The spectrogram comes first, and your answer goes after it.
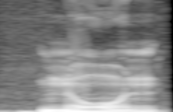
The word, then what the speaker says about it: ن: when pronounced letter noon the first common mistake is making litter known a heavy letter instead of making light letter because letter known is a light letter so the first common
